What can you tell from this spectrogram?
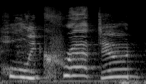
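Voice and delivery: high shocked exclaim; surprised. Real, not acted. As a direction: squeal it out in shock. Reacting to shark kill.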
